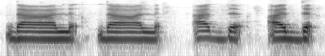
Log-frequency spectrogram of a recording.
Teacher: जबान की नोक और ऊपर दांतों की जड़ यानी जबान की नोक ऊपर दांतों की जड़ को जब मिलती है तब दाल का मखरज अदा होता दाल की आवाज पैदा होती और दाल को बारीक खींच के पढ़ेंगे दाल दाल अद अ ऐसे दाल का मखरज क्या है दोबारा तीनों और ऊपर दांतों की जड़ और ऊपर दांतों की जड़ जड़ इसी तरह से जी इससे पहले ये मखरज किस हर्फ का पढ़े थे हम? · دال کو باریک کھینچ کے پڑھیں گے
